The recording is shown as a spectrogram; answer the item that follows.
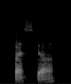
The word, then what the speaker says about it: Huesca: Their first game was against Huesca. That is how it's pronounced.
